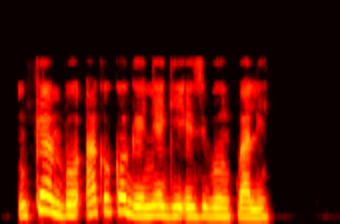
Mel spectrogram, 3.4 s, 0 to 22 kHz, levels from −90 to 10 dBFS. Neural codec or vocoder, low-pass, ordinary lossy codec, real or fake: none; 7.2 kHz; none; real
